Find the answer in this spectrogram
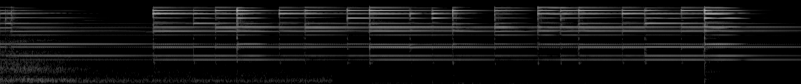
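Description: Sampled orchestral triangle being struck in a quick run, about two or three hits a second, starting about a second and a half in. Some strikes are choked off by the mute articulation while others keep ringing. The last hit rings out with a long decay, showing that the library's mute does not fully stop the ring.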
